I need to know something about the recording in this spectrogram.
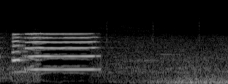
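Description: FRC field match-start sound effect: a brass-like fanfare of a few quick notes ending on one loud held tone that cuts off about a second in. A low rumble builds after it.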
